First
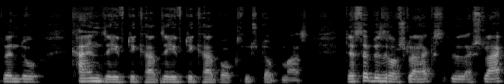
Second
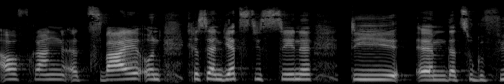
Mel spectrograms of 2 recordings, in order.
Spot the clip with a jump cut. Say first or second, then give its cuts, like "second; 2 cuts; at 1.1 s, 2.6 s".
first; 2 cuts; at 1.6 s, 3.9 s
